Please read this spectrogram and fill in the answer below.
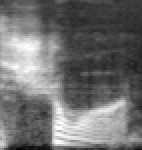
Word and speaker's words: Sean: like we would just read that we would pronounce that as s s yeah Sean well I mean s e a n that's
